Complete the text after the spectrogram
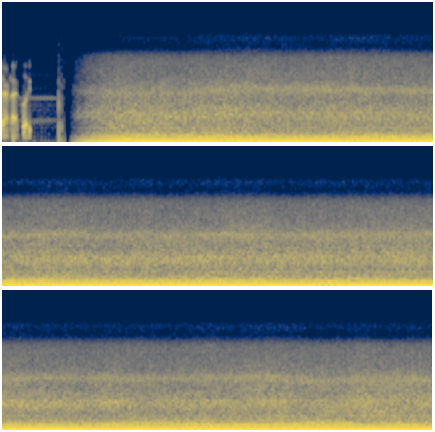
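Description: A small plane's propeller engine drones loudly and steadily.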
